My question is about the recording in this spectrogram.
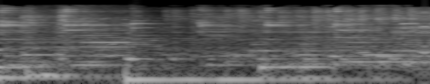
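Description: Live Jaranan gamelan music: metal gong-chimes struck in a repeating pattern over low, held gong tones.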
